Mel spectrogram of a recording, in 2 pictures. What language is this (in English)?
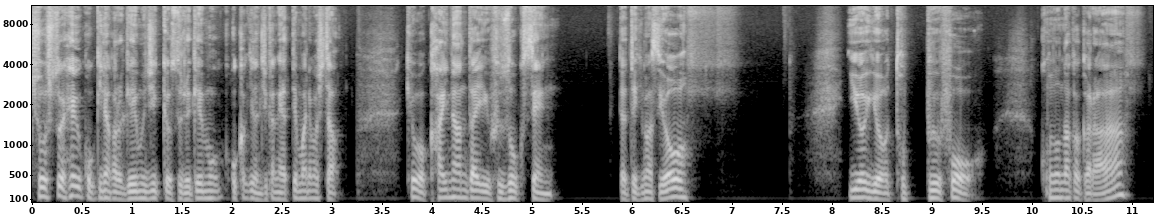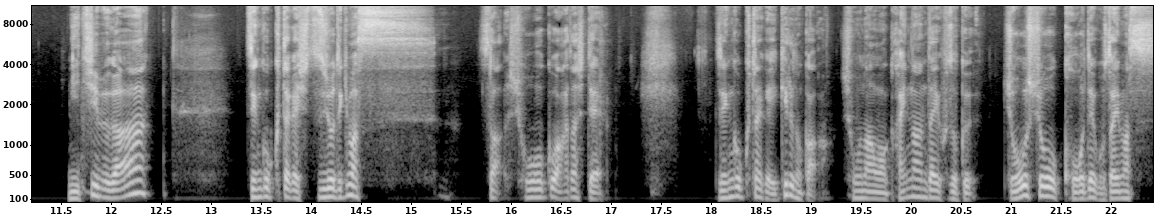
Japanese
